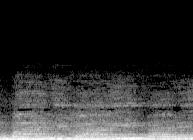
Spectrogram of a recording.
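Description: Several voices singing together into microphones over amplified live music, a loud group sing-along.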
